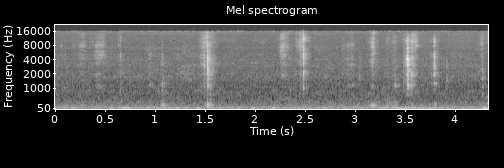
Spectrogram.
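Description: Faint scattered clicks and light rubbing as multimeter test probes and their leads are handled and pressed onto the pins of a small circuit-board connector, the thermal-sensor plug of an amplifier module, over a low steady hum.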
